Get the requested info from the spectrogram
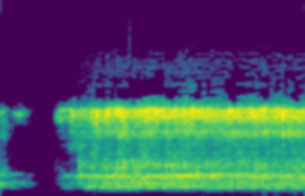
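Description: Live theatre audience applauding at the end of a song. The last sung note cuts off, there is a moment's gap, and the applause comes in about half a second in and keeps going steadily.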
